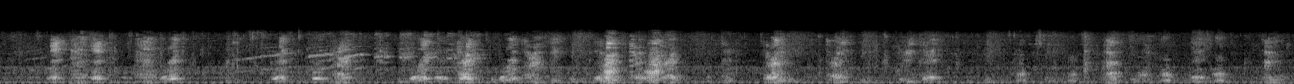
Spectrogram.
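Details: Pigs and piglets on a farm in Tripura, India, a dense run of short grunts and squeals with several animals calling at once, pulses coming in quick bursts throughout.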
